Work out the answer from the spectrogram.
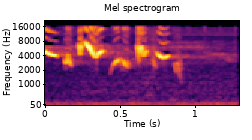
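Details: Black-throated canary giving a brief phrase of bright, high twittering notes with quick downslurred and upslurred whistles, ending after about one second; soft low background hum.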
